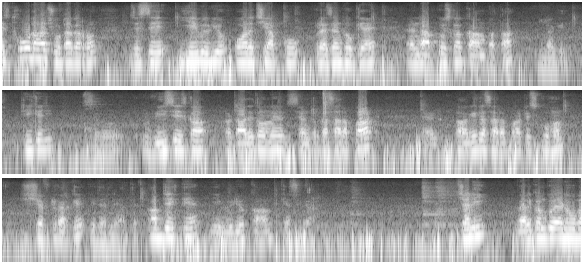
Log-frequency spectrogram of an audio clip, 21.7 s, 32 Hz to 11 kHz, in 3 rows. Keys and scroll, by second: 0.7 c, 9.0 v, 11.2 BackSpace.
